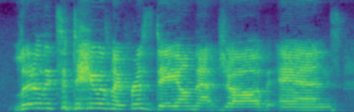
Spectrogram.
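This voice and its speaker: A woman speaks at a moderate pace with an animated, bright, sharp tone. Audible room echo surrounds her voice. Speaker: vlogger. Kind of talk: casual vlog Q&A.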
